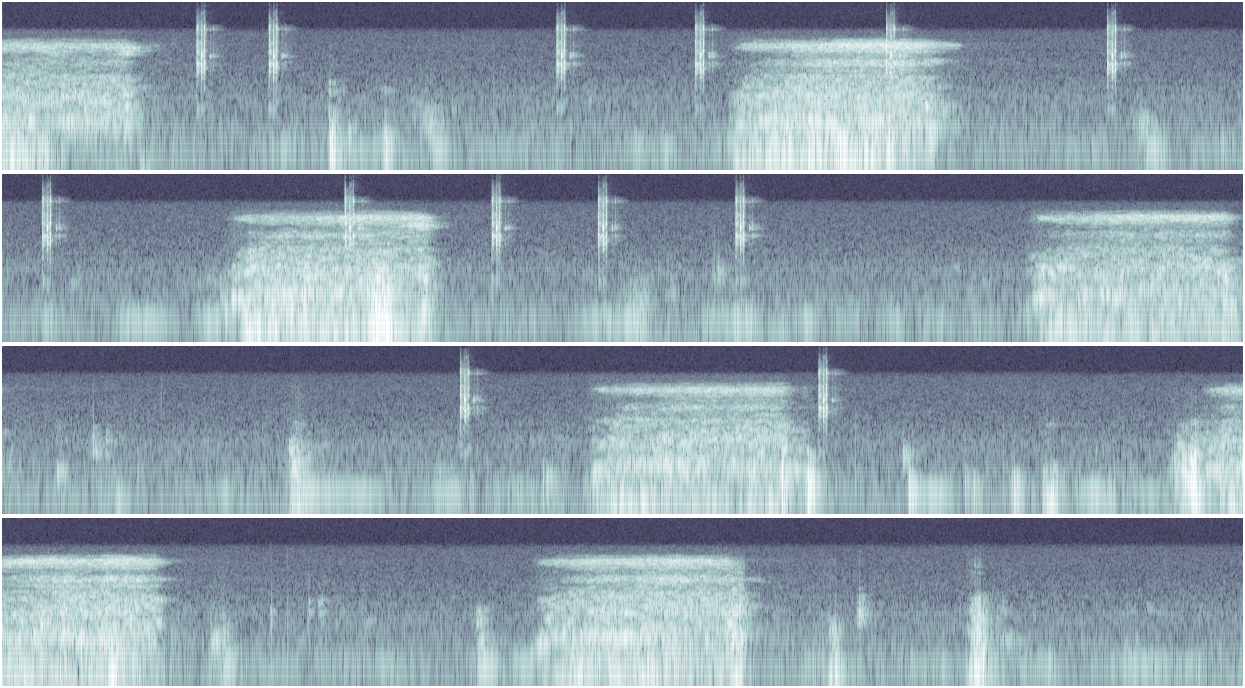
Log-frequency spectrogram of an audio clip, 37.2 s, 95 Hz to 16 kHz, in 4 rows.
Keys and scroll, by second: 0.0-1.8 typing, 3.2 d, 4.0 n, 5.0 t, 5.6 w, 6.9-15.7 typing, 21.0-26.8 typing.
